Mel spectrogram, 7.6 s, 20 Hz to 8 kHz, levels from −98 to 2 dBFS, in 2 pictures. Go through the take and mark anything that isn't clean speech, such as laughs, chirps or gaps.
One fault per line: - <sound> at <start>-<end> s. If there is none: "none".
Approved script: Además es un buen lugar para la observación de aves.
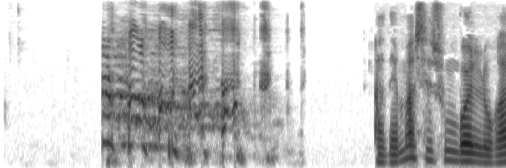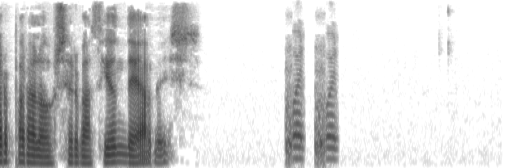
- laugh at 0.8-2.3 s
- laugh at 5.9-6.3 s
